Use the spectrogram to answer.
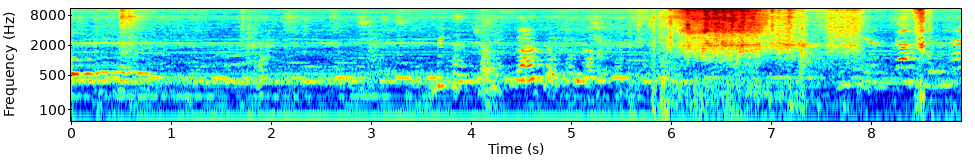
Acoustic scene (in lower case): restaurant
